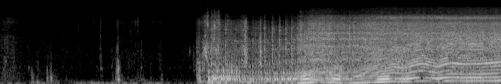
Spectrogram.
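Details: Poulan Pro two-stroke chainsaw, sat unused about three years, after carburetor adjustment, cutting small trail-size logs; screams at high revs, pitch dipping and recovering evenly as it bites, no bogging; properly tuned.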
